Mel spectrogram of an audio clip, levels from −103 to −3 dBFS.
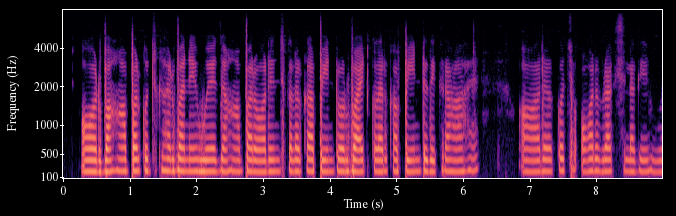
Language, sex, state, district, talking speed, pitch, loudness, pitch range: Hindi, female, Bihar, East Champaran, 195 wpm, 200 Hz, -30 LUFS, 195-205 Hz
